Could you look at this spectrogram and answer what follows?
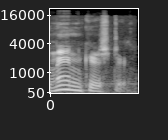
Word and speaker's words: Lancaster: I pronounced that the long way. One old lady got me with a shirt sleeve on there and said, "It's Lancaster." Well, okay. Her father happened to be from Lancaster County, Pennsylvania. I'm sorry, Lancaster County, Virginia. And she said I pronounced it too slow.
